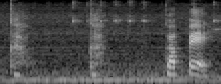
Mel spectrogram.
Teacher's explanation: Yung tunog na K galing sa likod ng bibig. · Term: velar sounds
